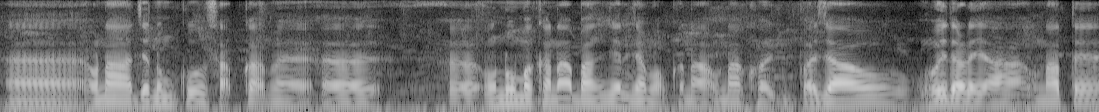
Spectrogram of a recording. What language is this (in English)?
Santali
